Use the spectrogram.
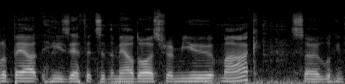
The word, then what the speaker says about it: Maldives: the Maldives the Maldives you don't say it the way it's spelled it is the Maldives and it was a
